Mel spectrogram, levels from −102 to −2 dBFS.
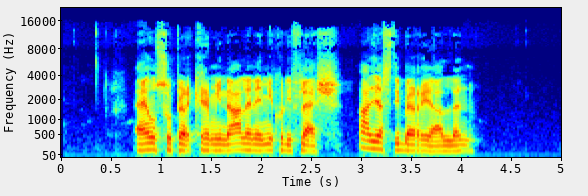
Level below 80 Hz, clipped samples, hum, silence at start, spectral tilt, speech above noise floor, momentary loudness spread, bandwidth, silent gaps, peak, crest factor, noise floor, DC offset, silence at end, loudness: -62 dBFS; under 0.1%; none; 0.75 s; -4 dB/octave; 55 dB; 7 LU; 16 kHz; none; 0 dBFS; 20 dB; -74 dBFS; under 0.1%; 0.9 s; -18 LUFS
